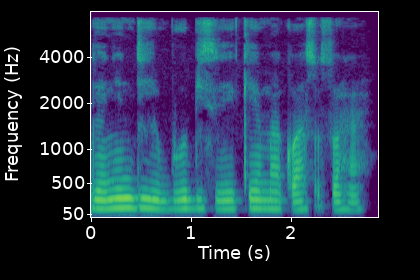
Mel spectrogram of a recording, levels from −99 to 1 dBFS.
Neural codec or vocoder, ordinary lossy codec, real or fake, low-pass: none; MP3, 64 kbps; real; 7.2 kHz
